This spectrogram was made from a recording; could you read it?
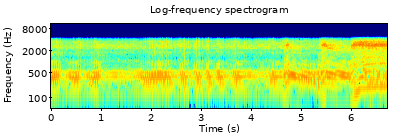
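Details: Stihl 038 Magnum chainsaw, unloaded high-speed run near 14,100 rpm: blubbery four-stroking burble instead of a clean scream; high-speed needle set super rich.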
